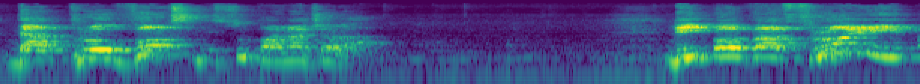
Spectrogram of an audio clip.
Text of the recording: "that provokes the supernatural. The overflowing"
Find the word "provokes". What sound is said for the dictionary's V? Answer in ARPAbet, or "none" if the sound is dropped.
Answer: V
